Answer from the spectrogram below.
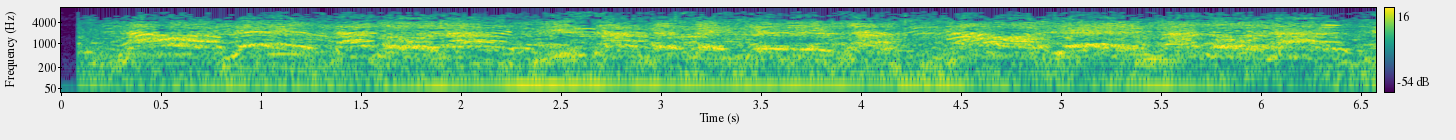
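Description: A large crowd of retired teachers protesting in Isfahan, Iran, outside education offices on a Thursday morning, chants trade-related and political slogans together in loud, rhythmic unison, many voices rising and falling in repeated phrases without pause throughout.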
